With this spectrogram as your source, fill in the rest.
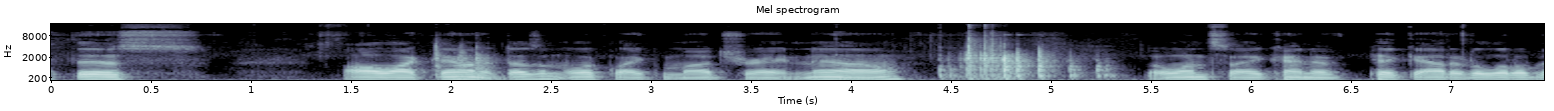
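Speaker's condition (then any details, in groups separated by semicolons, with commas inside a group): No condition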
